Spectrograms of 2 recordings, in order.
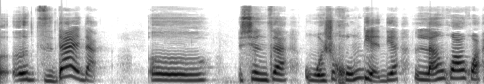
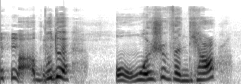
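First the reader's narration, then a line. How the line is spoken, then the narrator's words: Stammering. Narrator (Chinese): 变色龙结结巴巴地说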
